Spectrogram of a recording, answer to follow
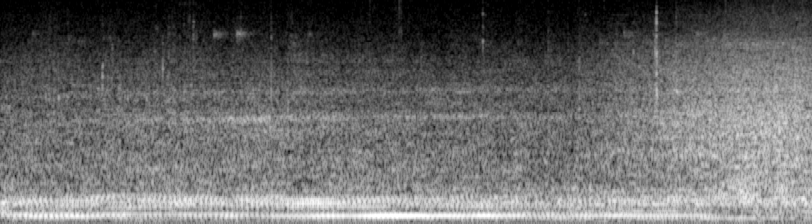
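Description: A steady low machine hum, with a rushing noise that swells near the end.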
